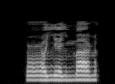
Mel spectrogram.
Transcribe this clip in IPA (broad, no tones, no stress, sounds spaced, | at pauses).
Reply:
ʕ ʊ lʲ ɐ lʲ m ɐ ɳ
